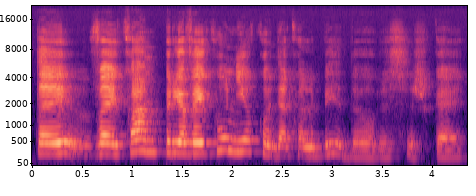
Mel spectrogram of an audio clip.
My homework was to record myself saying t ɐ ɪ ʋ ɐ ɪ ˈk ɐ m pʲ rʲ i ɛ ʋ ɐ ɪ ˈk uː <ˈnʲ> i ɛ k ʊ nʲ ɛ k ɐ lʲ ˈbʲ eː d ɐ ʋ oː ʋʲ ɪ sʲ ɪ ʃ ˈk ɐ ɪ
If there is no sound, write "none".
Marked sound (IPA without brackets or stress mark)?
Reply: nʲ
